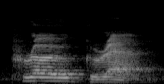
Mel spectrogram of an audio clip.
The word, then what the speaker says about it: program: to our previous example suppose I pronounce this word as poker that's incorrect because the our sound is missing if I want to fix this mistake quickly I will exaggerate the awesome program program program here's another example let's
